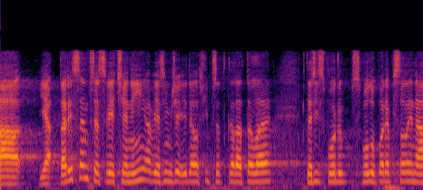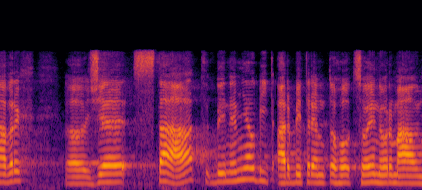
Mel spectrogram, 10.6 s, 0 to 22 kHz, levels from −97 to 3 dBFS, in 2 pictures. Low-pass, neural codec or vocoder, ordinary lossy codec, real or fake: 7.2 kHz; codec, 16 kHz, 16 kbps, FreqCodec, smaller model; AAC, 64 kbps; fake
